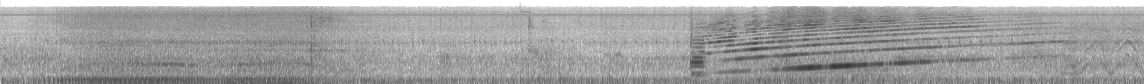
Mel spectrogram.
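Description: Ambulance siren on a rainy commuting road rising into a loud wailing sweep that climbs and falls as it passes close by, following a stretch of low traffic rumble and engine noise.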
